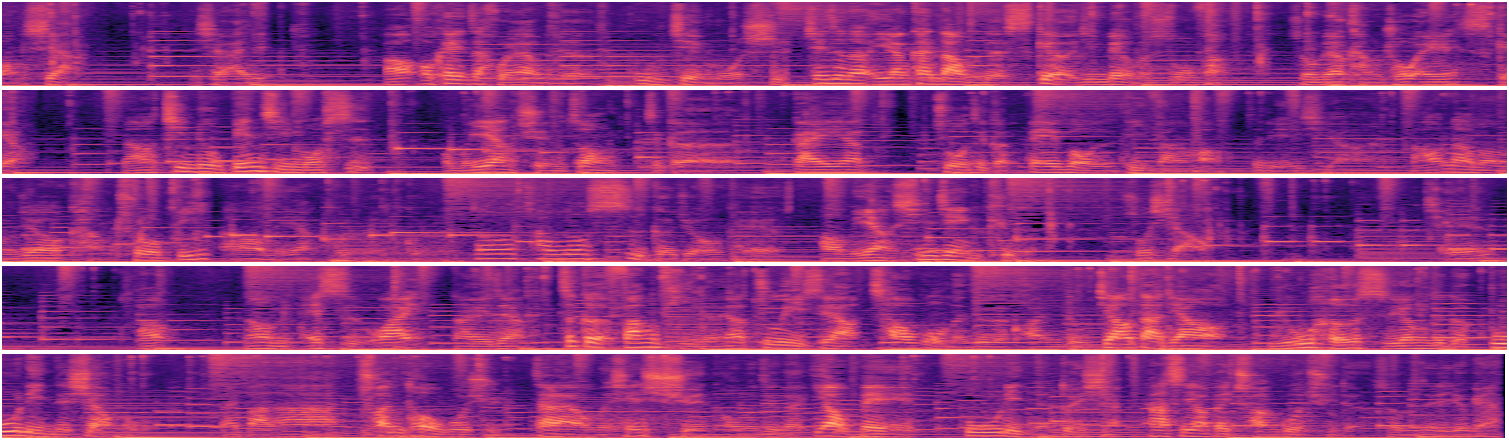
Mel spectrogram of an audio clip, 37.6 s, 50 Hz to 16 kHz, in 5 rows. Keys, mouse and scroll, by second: 0.2 e, 0.5 middle click, 0.6 g, 1.3 shift+middle click, 1.8 Tab, 2.9-6.5 middle drag, 6.5 ctrl+a, 7.5 shift+middle click, 7.8 Tab, 9.1-9.4 scroll up 3, 9.4 2, 9.8 click, 10.0 scroll down 2, 10.3 middle click, 11.0 shift+click, 11.4 middle click, 12.3 shift+click, 12.6-13.7 middle drag, 13.7 shift+click, 14.4 shift+click, 14.7-15.9 middle drag, 15.9 ctrl+b, 19.0 shift+a, 20.2 s, 21.7 middle click, 22.1 g, 23.1 middle click, 23.9 s, 24.7 middle click, 25.1-25.9 scroll up 3, 25.3 shift+middle click, 25.9 shift+middle click, 26.8 click, 27.9 click, 28.1 scroll down 1, 28.3 shift+middle click, 29.1 scroll down 1, 29.4 middle click, 29.6-29.9 scroll up 2, 29.9 middle click, 30.7 click, 31.0 click, 31.2 click, 31.6 click, 31.8 click, 32.1 click, 32.6 shift+middle click, 33.3 click, 34.5 click, 34.9 click, 35.7-37.6 drag.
